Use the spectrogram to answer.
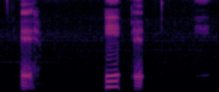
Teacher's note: It is a short sound at the front of the mouth, so be careful not to draw it out. Eh. Eh.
